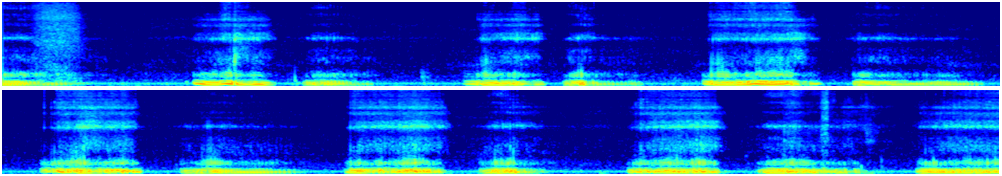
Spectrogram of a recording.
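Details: A puppy snoring in its sleep, steady run of deep gravelly breaths about every second or two, alternating longer and shorter rattles, nothing else audible.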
